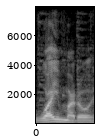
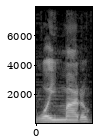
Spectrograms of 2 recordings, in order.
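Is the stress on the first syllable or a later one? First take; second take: first; later. First: The stress is on the first syllable. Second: The stress is on a later syllable. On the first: It means ammunition. "pero Guaymaro es municiones" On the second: It is a surname. "que es un apellido"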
